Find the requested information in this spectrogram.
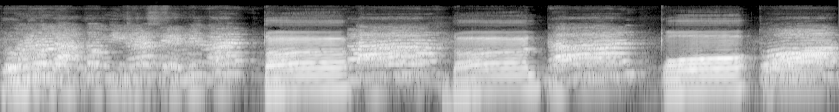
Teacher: نوک زبان اوپر کے سامنے والے دونوں دانتوں کی جڑ سے مل کر تا دال طا ادا ہوتے ہیں۔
